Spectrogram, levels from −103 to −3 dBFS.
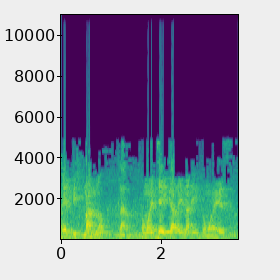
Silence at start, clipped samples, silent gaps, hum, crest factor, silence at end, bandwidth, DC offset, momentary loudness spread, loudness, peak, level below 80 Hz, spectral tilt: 0 s; 0.2%; none; none; 12 dB; 0 s; 5.6 kHz; under 0.1%; 6 LU; -13 LUFS; 0 dBFS; -32 dBFS; -8.5 dB/octave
